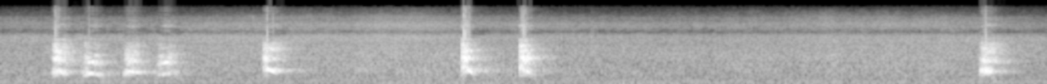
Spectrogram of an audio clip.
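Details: Street dog on a beach in Thailand barking at a monkey on a tree branch: a quick run of four sharp barks, then scattered single and paired barks with long pauses, over faint steady background noise.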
